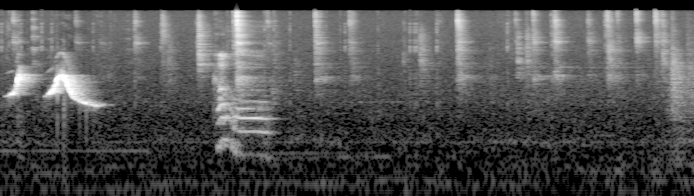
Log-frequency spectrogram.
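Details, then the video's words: Pet African grey parrot talking and making noises: two loud arched whistles at the start, then a short falling harmonic note and a series of soft clicks and taps indoors. "parrot saying random things and making noises"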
